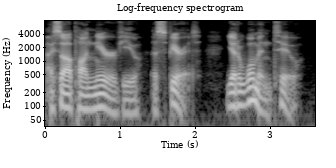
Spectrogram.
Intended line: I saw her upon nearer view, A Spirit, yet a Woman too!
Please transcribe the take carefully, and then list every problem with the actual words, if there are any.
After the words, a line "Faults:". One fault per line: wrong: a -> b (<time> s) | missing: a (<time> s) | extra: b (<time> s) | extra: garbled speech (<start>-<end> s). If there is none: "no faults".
I saw upon nearer view, A Spirit, yet a Woman too!
Faults:
missing: her (0.3 s)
